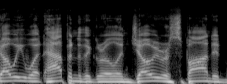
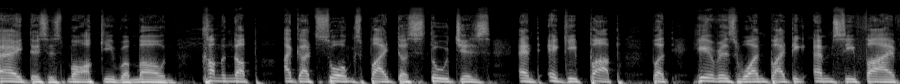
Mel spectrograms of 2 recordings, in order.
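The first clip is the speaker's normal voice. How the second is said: put-on thick, slow New York accent, laid on heavily. Imitating how a host sounds cracking the mic, Malky Ramone thick New York accent. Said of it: "He has such a thick New York accent that when he cracks the mic, it's like".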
